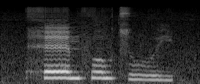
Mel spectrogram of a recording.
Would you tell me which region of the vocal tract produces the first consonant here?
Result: throat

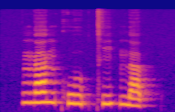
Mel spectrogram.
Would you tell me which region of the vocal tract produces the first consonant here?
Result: velum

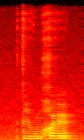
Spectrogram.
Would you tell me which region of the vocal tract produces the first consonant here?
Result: tongue tip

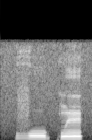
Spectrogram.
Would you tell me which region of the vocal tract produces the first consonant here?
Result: lips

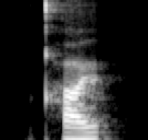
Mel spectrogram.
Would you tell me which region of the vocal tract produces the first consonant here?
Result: uvula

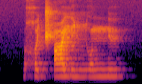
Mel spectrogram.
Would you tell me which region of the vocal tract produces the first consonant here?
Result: uvula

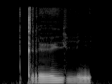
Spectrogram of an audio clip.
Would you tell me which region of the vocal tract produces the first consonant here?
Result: tongue tip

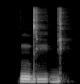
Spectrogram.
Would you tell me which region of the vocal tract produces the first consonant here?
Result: tongue tip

